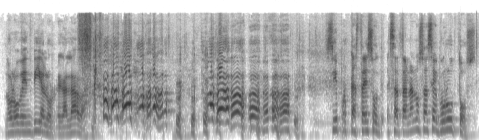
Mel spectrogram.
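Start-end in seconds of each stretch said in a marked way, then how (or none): 1.3-4.8 long, high, loud cackle; big laugh. Real, not acted. Confessing she gave it away, a loud high laugh. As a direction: burst out in prolonged loud laughter.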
